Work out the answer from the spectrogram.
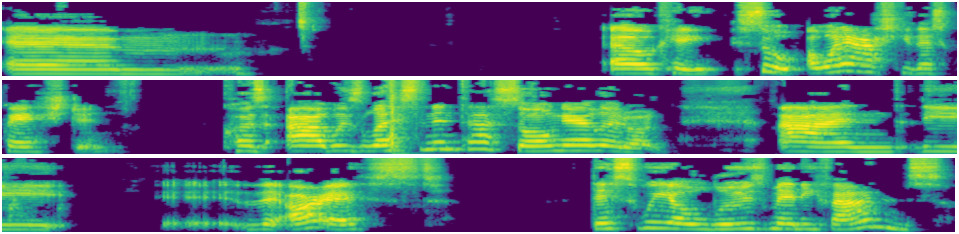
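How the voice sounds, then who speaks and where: A woman's voice: a little high, slow pace, pauses often, fairly bright tone. Chatty Scottish woman in her thirties. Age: 30s. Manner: chatty, rambling, swears casually. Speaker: live streamer. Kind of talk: casual live stream chat.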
